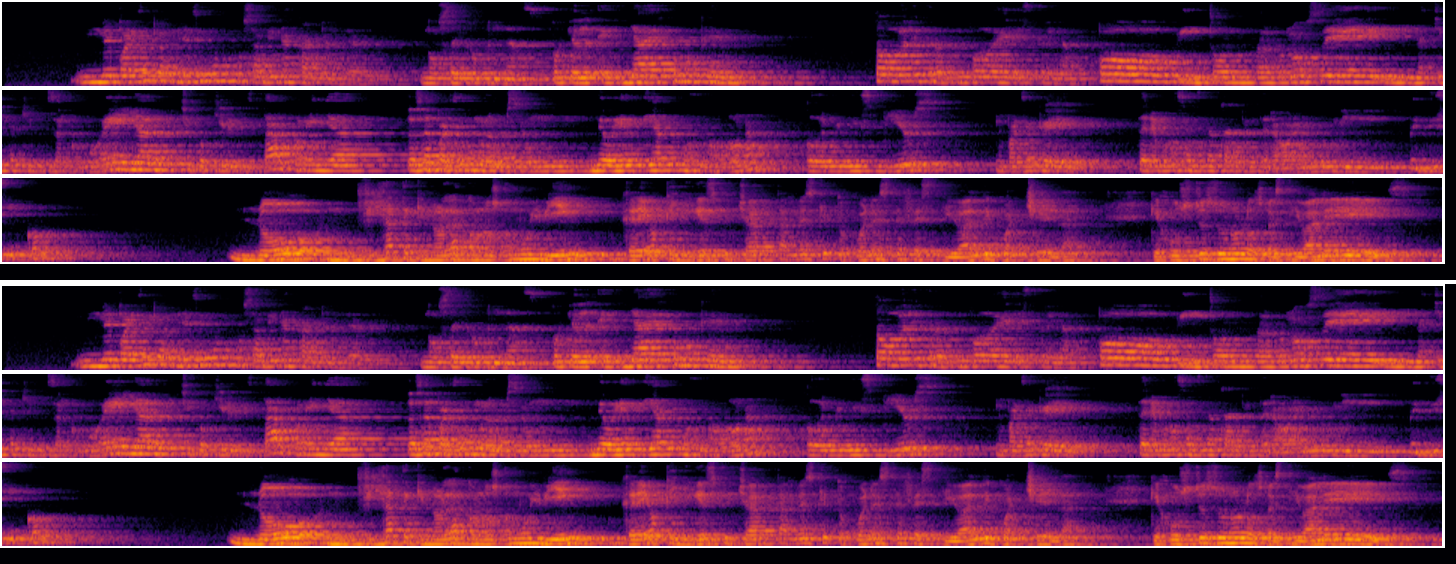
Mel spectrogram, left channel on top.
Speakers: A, on the left; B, on the right.
A: me parece que vendría siendo como Sabrina Carpenter. No sé qué opinas, porque el- es- ya es como que todo el estereotipo de estrella pop y todo el mundo la conoce y las chicas quieren ser como ella, los chicos quieren estar con ella. Entonces me parece como la versión de hoy en día como de Madonna o de Britney Spears. Me parece que tenemos a Sabrina Carpenter ahora en el 2025.
B: No, mm, fíjate que no la conozco muy bien. Creo que llegué a escuchar tal vez que tocó en este festival de Coachella, que justo es uno de los festivales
